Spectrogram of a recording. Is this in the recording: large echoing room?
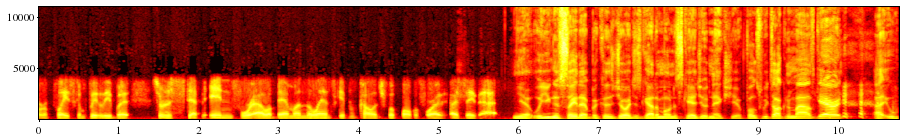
no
